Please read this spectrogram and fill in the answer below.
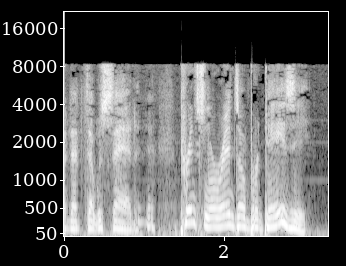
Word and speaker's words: Borghese: Prince Lorenzo Borghese. Am I pronouncing it right, Joey? Borghese, yes. Borghese. That's right.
